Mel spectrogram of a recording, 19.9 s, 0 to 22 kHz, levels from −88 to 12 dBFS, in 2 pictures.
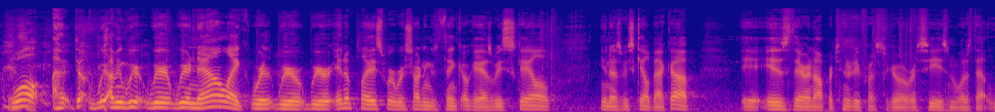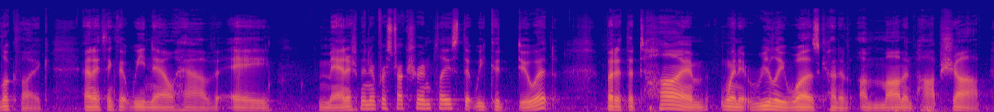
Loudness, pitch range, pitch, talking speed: -24 LUFS, 95-135 Hz, 110 Hz, 225 wpm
